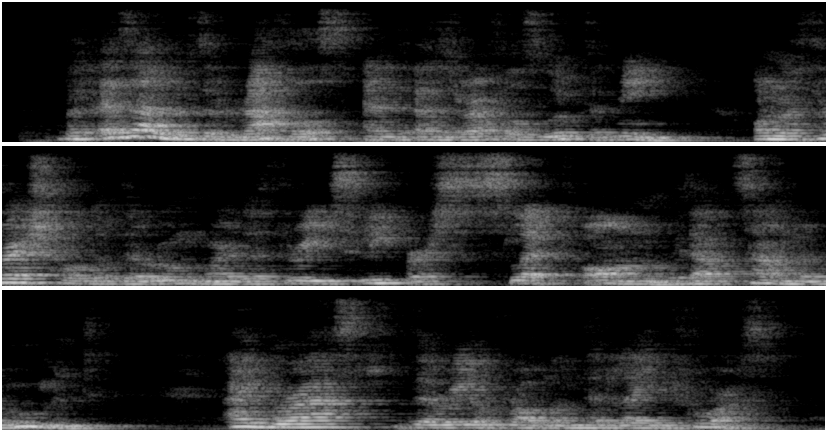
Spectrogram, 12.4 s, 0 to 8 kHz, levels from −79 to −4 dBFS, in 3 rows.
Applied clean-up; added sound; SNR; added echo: none; none; none; reverberation time 0.6 s.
